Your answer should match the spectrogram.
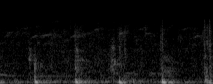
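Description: A steady run of sharp thuds, about two and a half a second, five in all.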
